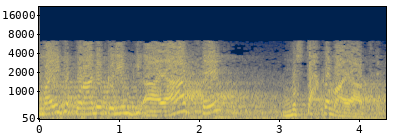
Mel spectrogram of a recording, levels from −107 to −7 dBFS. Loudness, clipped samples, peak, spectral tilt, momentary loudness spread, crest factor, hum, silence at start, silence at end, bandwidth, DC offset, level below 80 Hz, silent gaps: -18 LUFS; under 0.1%; -8 dBFS; -5 dB/octave; 9 LU; 10 dB; none; 0 s; 0 s; 6.6 kHz; under 0.1%; -36 dBFS; none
